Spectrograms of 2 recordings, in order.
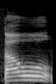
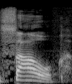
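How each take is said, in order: First: The word starts with a hard t sound. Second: The word starts with a soft th sound.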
